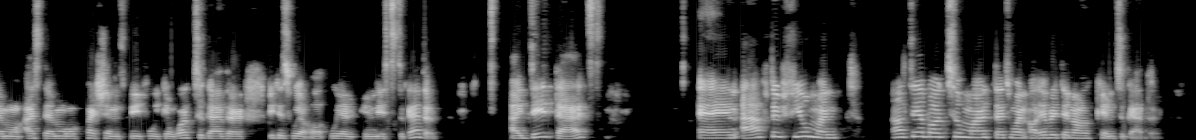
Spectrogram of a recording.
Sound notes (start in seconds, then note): none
